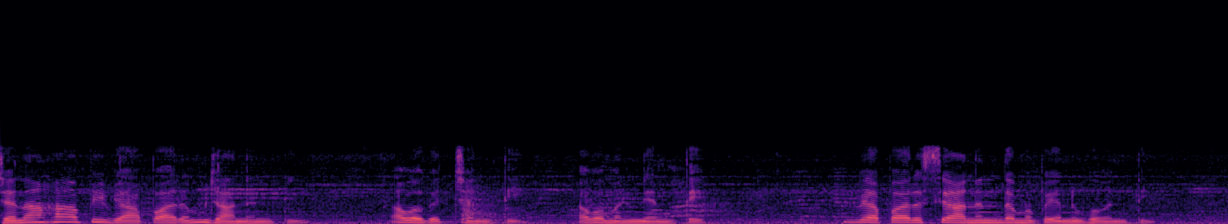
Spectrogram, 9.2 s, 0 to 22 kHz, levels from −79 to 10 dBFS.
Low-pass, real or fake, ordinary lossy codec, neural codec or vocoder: none; fake; none; codec, 16 kHz, 16 kbps, FreqCodec, larger model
